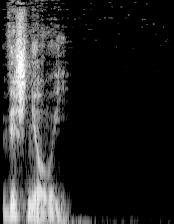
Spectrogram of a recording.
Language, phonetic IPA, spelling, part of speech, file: Russian, [vʲɪʂˈnʲɵvɨj], вишнёвый, adjective, Ru-вишнёвый.ogg
- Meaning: 1. cherry, sour cherry (relating to Prunus cerasus and its fruit) 2. cherry (color), cherry red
